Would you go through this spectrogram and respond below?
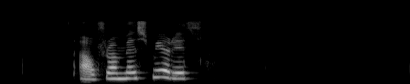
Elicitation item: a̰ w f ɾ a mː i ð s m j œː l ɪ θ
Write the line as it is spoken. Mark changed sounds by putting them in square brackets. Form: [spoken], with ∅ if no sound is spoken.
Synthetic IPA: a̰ w f ɾ a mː [ɛ] ð s m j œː [ɾ] ɪ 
